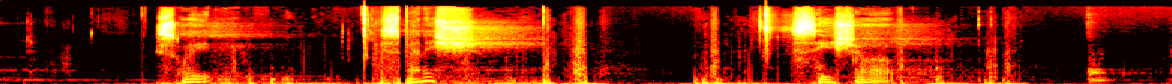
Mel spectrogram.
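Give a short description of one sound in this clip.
A man talks casually into a microphone close by.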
